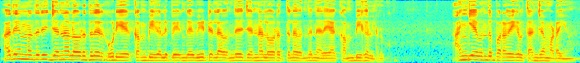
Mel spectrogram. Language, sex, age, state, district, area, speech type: Tamil, male, 45-60, Tamil Nadu, Sivaganga, rural, spontaneous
